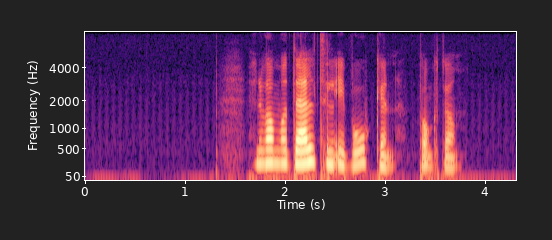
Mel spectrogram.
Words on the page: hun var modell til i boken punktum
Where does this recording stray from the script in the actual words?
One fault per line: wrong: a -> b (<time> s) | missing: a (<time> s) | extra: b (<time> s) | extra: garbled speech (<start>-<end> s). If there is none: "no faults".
no faults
